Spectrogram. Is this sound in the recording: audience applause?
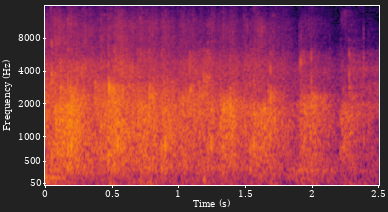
yes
